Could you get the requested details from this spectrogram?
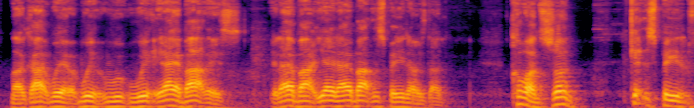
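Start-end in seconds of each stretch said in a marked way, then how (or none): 5.1-6.9 higher, louder mock dad coaxing; imitating dad. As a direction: play dad egging his son on, raised up. Dad voiced in retold story.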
